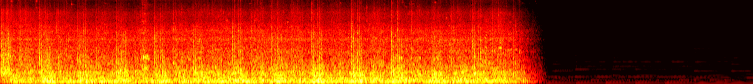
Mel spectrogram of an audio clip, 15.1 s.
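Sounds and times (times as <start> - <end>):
train carriage rumbling on track: 0.0 - 10.8
wheels clattering and rattling: 0.0 - 10.8.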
